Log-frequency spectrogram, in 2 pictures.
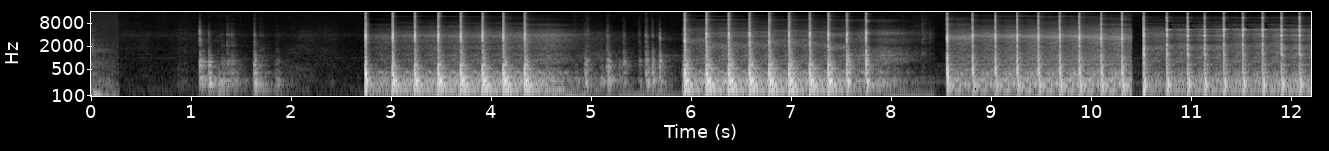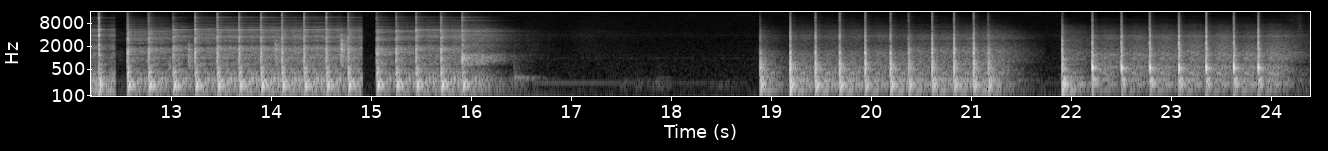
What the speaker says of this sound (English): I was able to repair the dent with the hammer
